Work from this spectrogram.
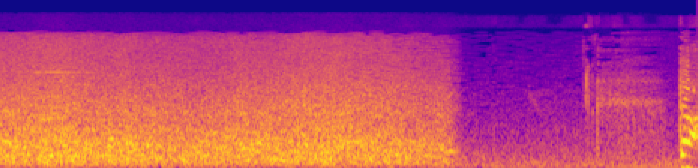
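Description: A swollen, overflowing river rushes in flood at Rishikesh in Uttarakhand, a loud, steady roar of churning water that drops off suddenly after about three seconds, leaving a quieter rumble and a brief sharp noise.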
